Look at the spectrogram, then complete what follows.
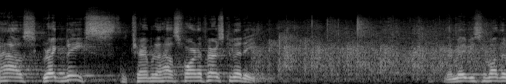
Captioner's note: applause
